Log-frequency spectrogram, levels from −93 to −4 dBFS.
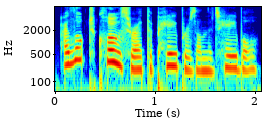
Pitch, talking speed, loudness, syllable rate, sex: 235 Hz, 260 wpm, -21 LUFS, 6.7 syllables/s, female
